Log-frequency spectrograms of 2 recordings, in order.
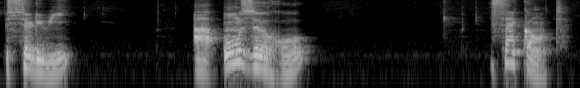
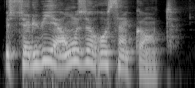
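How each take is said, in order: First: The phrase is said at a slow pace. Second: The phrase is said at a fast pace. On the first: "Moins vite" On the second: "Plus vite"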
